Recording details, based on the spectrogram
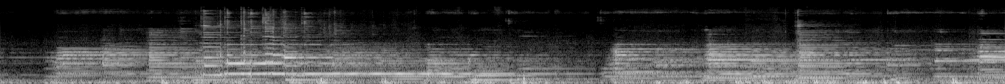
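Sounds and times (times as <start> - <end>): instrumental karaoke backing music: 0.0 - 10.0.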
